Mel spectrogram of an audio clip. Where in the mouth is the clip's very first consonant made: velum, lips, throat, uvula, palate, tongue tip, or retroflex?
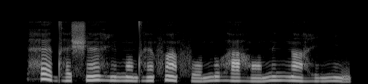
throat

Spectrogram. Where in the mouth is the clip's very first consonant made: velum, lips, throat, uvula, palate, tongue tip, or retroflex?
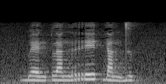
lips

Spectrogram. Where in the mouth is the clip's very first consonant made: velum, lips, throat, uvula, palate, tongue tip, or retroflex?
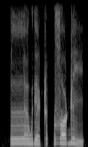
tongue tip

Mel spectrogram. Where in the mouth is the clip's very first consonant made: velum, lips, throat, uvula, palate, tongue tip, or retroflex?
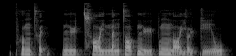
lips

